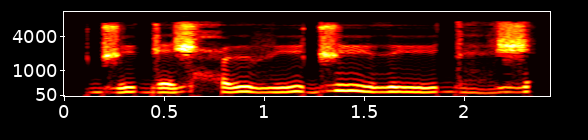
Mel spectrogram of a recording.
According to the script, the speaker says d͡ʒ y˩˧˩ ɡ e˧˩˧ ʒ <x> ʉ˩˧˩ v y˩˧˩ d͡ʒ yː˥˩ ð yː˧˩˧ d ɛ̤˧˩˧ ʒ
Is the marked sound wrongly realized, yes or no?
yes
